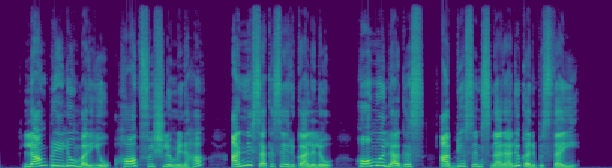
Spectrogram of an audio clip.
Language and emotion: Telugu, neutral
